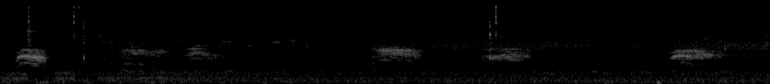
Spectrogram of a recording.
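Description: Faint bird calls: about six short calls spaced irregularly, with a couple of faint clicks between them.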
